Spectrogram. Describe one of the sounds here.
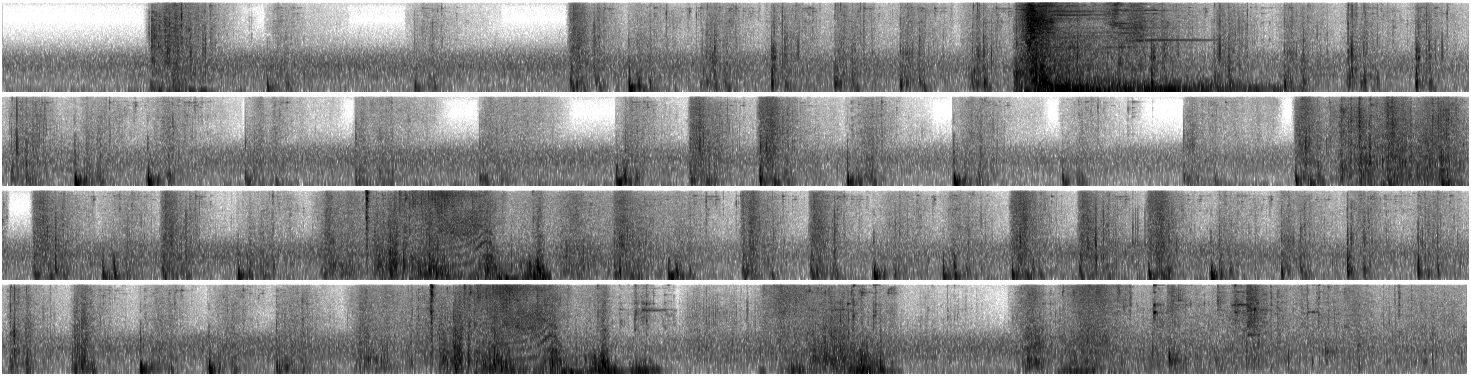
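A young man talks now and then into a close microphone.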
